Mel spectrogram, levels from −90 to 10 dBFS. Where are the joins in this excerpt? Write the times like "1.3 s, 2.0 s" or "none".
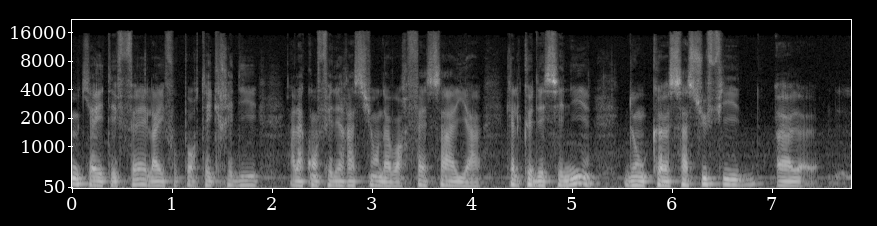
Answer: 5.4 s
